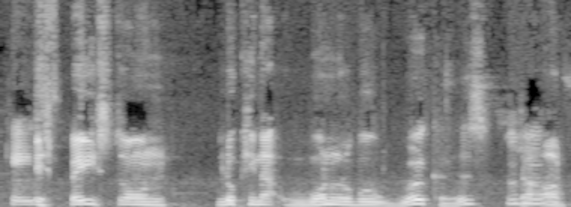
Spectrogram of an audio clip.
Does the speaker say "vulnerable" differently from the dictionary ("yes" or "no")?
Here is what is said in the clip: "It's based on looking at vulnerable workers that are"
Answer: yes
